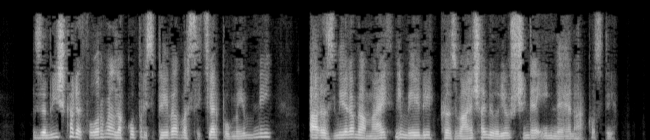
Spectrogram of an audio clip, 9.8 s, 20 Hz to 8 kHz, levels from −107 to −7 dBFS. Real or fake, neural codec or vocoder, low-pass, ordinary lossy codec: fake; codec, 16 kHz in and 24 kHz out, 0.6 kbps, FireRedTTS-2 codec; 7.2 kHz; MP3, 32 kbps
